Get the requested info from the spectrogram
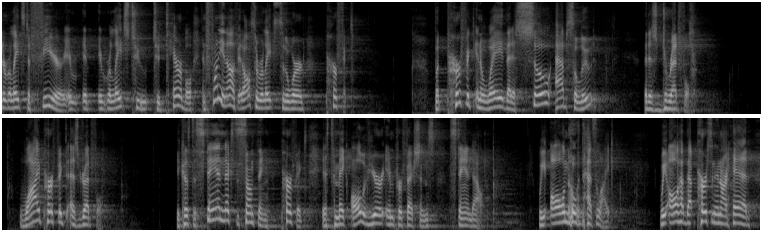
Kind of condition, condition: setting, large echoing room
